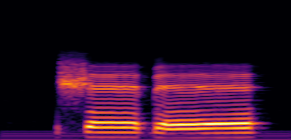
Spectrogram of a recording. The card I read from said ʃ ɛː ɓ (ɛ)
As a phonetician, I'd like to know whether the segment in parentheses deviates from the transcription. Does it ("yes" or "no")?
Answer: yes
